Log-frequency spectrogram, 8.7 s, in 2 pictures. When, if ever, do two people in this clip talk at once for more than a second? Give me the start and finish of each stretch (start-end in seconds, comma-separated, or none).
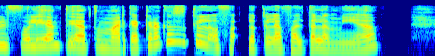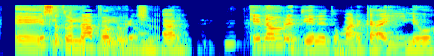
4.7-6.0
